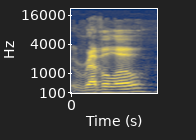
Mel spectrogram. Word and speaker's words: Revilo: Yeah, so it should be Revilo. Revilo is how I first heard it. I wasn't the first one to come up with it. So it's my name backwards. So So Revilo is my name backwards.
